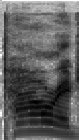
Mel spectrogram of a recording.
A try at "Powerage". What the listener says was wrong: Why do you say it like Power Age? Like you're talking like fridge, Power Ridge. Like Powerade.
